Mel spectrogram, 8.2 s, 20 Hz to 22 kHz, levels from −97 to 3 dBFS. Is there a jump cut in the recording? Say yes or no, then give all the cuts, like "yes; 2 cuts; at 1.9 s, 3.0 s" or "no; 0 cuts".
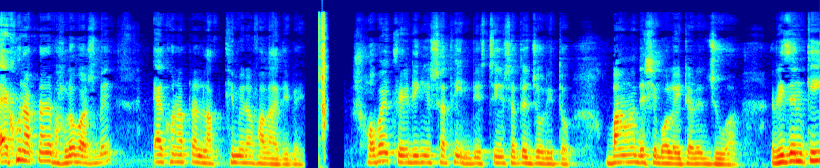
yes; 1 cut; at 3.1 s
